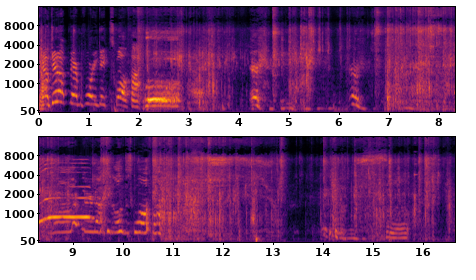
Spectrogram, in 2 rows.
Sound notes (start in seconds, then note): 8.2 screaming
